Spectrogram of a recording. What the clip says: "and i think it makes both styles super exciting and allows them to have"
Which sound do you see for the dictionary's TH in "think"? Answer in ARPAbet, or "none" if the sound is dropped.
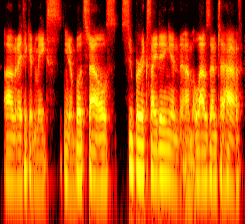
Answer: TH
